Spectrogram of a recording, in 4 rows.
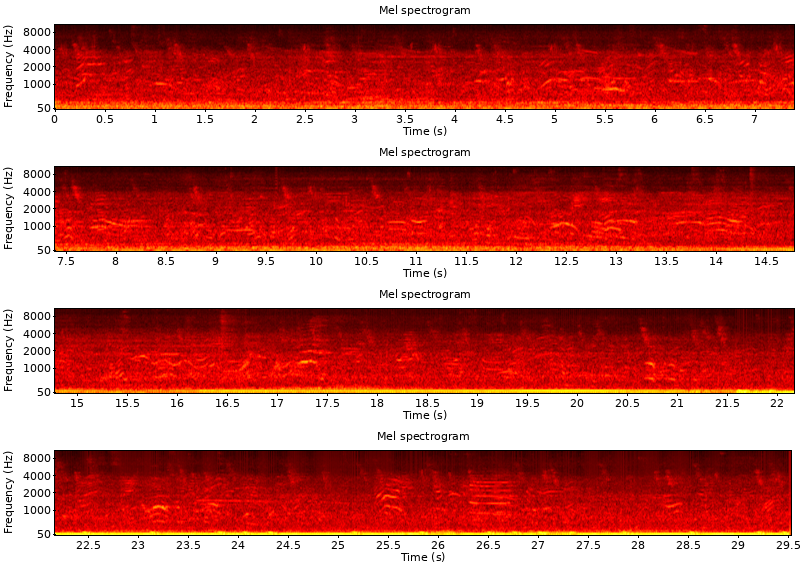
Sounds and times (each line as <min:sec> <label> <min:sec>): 0:00.0 distant hum of thausands of people 0:29.5
0:14.4 deep frequencies of a sound system 0:29.5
